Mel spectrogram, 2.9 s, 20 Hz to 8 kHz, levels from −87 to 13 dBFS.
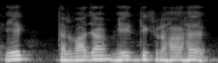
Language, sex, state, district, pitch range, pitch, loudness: Hindi, male, Bihar, Patna, 125-135 Hz, 130 Hz, -13 LUFS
